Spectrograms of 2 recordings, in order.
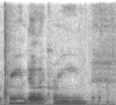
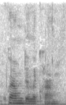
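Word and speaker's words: crème de la crème: So you can get these Cream de la Curl, Cream de la Cream, Creme de la Creme. Yeah, Creme de la Creme.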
